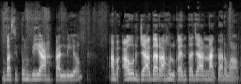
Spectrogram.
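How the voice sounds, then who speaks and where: A woman's voice: low voice, level tone, normal speed, sharp tone, dry recording, studio quality. A woman with an Awadhi accent voicing an anxious, pleading young widowed father and elder brother in a cartoon story. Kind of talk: amateur cartoon story dialogue.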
